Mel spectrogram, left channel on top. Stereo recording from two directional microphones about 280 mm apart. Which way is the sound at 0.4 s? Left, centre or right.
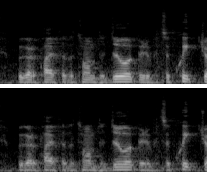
Centre.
